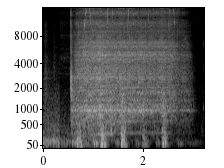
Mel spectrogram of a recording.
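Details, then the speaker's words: Nissan 240SX S13 KA24DE swap with confirmed spark and fuel: about two and a half seconds of even cranking with uneven compression pulses, never catches; owner suspects ignition timing off, not confirmed. "Alright, so I really don't know what else would keep this thing from starting. It's got spark, it's getting fuel. Possibly the timing could be off, I don't really know, but let's crank this thing and see what it does."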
